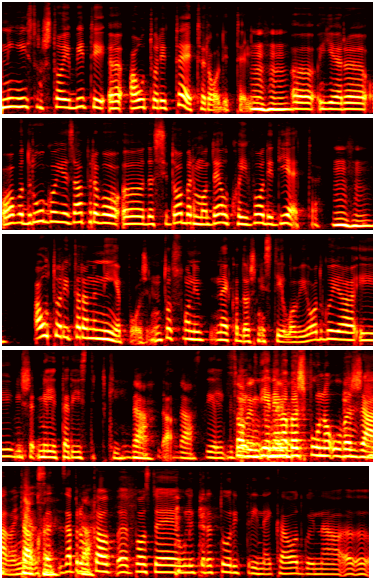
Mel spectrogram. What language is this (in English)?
Croatian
